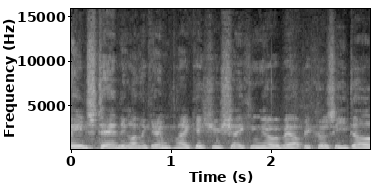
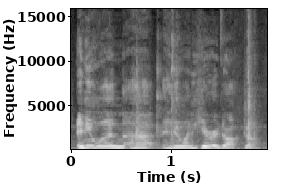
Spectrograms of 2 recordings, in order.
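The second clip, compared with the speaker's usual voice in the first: urgent call; 7 semitones higher, 4 dB louder than usual. Acted. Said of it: "He says".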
